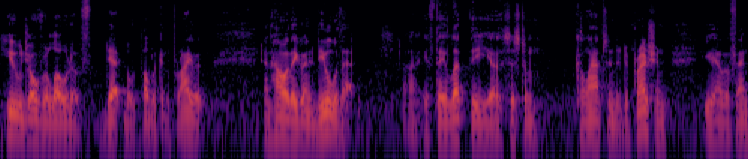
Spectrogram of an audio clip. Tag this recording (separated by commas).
Speech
